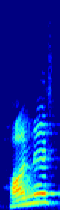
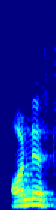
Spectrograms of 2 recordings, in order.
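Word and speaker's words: honest: अब हॉनेस्ट मैन, हॉनेस्ट नहीं होगा, ऑनेस्ट होता है, क्या होता है, ऑनेस्ट, एच को साइलेंट करना होगा, तो जब एच साइलेंट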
